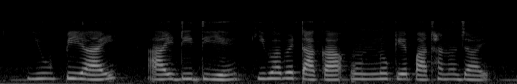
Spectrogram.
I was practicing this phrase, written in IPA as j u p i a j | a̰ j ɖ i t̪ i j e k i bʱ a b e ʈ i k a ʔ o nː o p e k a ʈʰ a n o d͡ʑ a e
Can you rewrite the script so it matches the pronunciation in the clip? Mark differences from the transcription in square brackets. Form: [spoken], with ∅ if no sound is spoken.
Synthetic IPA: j u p i a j | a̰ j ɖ i [d̪] i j e k i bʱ a b e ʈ [a] k a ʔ o nː o [k] e [p] a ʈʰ a n o d͡ʑ a e

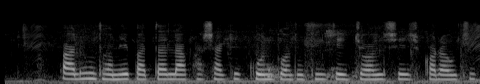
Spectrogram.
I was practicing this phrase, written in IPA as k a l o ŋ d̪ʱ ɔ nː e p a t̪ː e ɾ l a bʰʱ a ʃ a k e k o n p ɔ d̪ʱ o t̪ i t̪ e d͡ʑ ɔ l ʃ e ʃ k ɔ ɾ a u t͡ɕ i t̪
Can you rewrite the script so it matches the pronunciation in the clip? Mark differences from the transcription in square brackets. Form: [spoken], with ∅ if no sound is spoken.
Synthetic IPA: [p] a l o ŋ d̪ʱ ɔ [n] e p a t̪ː [a] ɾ l a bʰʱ a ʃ a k e k o n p ɔ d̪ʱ o t̪ i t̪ e d͡ʑ ɔ l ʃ e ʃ k ɔ ɾ a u t͡ɕ i t̪

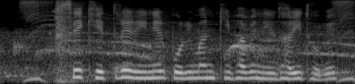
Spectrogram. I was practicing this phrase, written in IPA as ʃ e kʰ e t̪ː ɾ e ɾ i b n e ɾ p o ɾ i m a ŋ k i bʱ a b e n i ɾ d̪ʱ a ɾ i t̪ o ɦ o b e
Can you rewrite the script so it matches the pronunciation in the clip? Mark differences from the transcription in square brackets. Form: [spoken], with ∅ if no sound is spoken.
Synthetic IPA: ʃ e kʰ e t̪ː ɾ e ɾ i [∅] n e ɾ p o ɾ i m a [n] k i bʱ a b e n i ɾ d̪ʱ a ɾ i t̪ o ɦ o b e

